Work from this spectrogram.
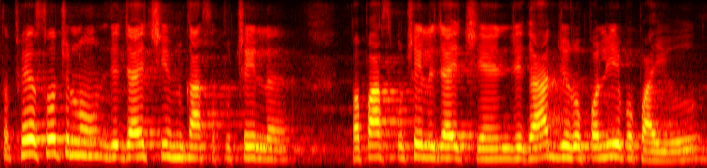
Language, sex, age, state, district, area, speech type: Maithili, female, 45-60, Bihar, Darbhanga, rural, spontaneous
